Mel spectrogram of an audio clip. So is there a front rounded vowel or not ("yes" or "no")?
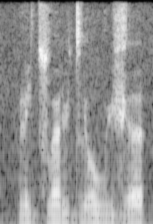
yes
